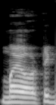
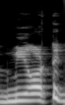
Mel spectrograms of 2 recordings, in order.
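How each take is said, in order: First: The first syllable sounds like 'my'. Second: The first syllable sounds like 'mee'. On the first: "जो लोग इसे मायोसिस pronounce करते हैं वो इसे मायोटिक अपरेटस बोलते हैं" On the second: "जो लोग देसी स्टाइल में इसे मियोसिस कहते हैं"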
